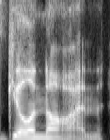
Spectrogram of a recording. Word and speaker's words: Ghilan'nain: little bit confusing but it's g h i l n apostrophe n a i n so I pronounce that as gillon um so gillon is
